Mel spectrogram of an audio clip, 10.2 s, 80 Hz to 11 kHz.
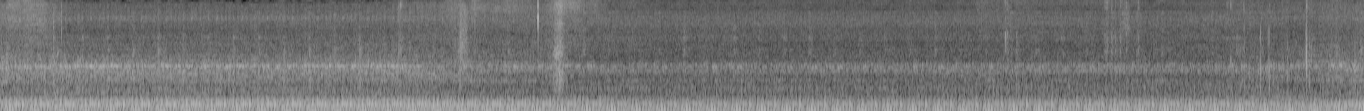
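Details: Mercedes E300 OM606 diesel at idle: heavy uneven lumpy pulse with sharp random knocks; rough idle blamed mainly on bad motor mounts due for replacement, random knock possibly a leaky injector.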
